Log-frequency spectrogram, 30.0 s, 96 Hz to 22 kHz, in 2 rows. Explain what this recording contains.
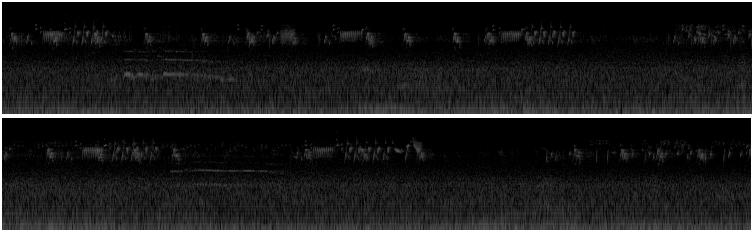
Soundscapes > Urban
AMBRurl Idle countryside road with chirping birds and a rooster, Makarewa, New Zealand
Recorded 09:56 25/12/25 A road near a tree plantation in the countryside. Only one car passes on the road, though a highway is a bit further away. Insects flying past occasionally. There's plenty of birds chirping throughout such as chaffinches, sparrows, and a goldfinch in the beginning, also a rooster calling. Zoom H5 recorder, track length cut otherwise unedited.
